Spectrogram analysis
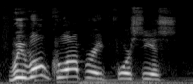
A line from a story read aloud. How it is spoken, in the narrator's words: he shouted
